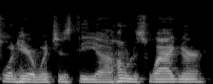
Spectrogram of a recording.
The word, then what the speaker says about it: Honus: here, which is the Honus Wagner. Honus, not Honus. 1910. It's a candy issue, no diamond. It is the rarest Honus Wagner issue, I think, in existence.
